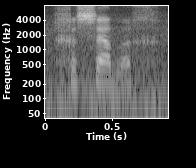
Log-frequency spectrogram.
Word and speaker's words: gezellig: And then we say gezellig.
